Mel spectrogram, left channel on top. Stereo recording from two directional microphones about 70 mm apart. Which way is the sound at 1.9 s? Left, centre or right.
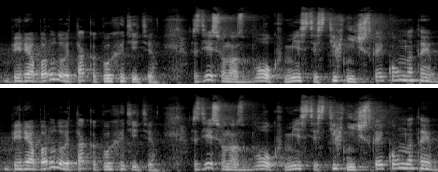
Right.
